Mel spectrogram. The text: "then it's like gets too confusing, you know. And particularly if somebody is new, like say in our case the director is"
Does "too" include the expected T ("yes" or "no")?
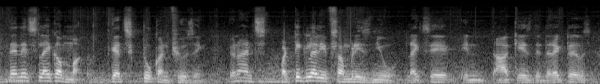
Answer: yes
